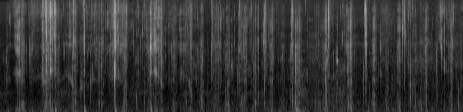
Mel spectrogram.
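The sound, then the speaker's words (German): Crunching and chewing of a raw, fibrous vegetable: many crisp bites and grinding crunches in uneven rhythm, fairly faint, with no talking. “Also, ich beiß es mal rein. Okay, dann mache ich auch.”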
